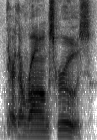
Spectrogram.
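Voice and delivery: very slow, stretching each word out; exasperated punchline. Real, not acted. Customer revealing the second package is wrong too, drawn-out exasperation. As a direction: drag it out as the deadpan punchline.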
